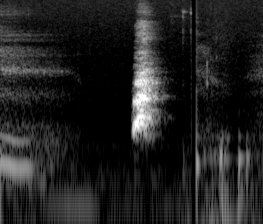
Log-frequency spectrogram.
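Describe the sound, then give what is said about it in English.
A dog lets out a single loud, sharp bark after a faint whiny tone, followed by a few soft knocks and rustles. “Took care of the dogs.”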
